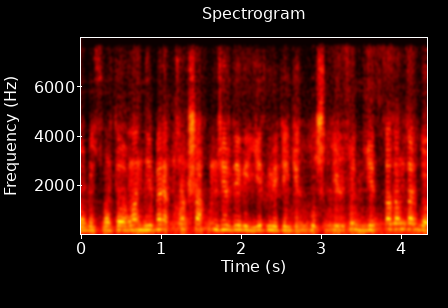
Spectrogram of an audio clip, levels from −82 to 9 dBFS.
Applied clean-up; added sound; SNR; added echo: neural separator model SepFormer DNS4.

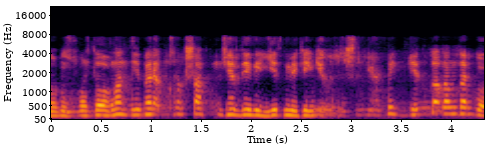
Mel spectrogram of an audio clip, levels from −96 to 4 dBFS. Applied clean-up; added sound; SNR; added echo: neural mask model DeepFilterNet 3.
